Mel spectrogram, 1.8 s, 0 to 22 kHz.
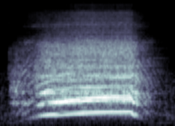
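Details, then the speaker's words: Modified Stryfe Nerf blaster with two MTB Rhino 130 flywheel motors, 16awg rewire, 15A microswitch and motor-braking wiring: quick rising whine holds a second, then drops away almost instantly instead of the usual few seconds; normal fast braked spin-down. "So you can hear that it'll rev up pretty quickly and then rev down almost instantaneously."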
